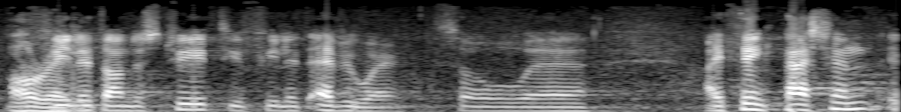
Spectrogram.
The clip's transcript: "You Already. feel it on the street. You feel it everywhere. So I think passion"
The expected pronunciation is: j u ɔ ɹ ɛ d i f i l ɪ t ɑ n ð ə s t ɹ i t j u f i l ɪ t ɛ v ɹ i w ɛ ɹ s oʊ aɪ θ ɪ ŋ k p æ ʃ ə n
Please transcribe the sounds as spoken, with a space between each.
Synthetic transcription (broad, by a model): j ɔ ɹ f i l ɪ t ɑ n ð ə s t ɹ i t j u f i l ɪ t ɛ v ɹ i w ɛ ɹ s oʊ aɪ θ ɪ ŋ k p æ ʃ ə n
